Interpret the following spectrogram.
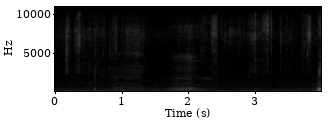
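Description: Near silence, with a few faint small ticks and a soft rustle as a crochet hook draws yarn through a double crochet stitch.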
